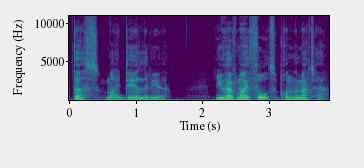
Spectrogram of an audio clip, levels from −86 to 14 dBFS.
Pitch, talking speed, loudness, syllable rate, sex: 110 Hz, 170 wpm, -20 LUFS, 4.7 syllables/s, male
